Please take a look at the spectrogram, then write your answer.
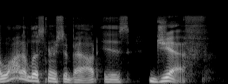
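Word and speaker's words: Gef: But you know what it doesn't sum up, and what we've been hearing from a lot of listeners about is Jeff, which is spelled G-E-F, right?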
